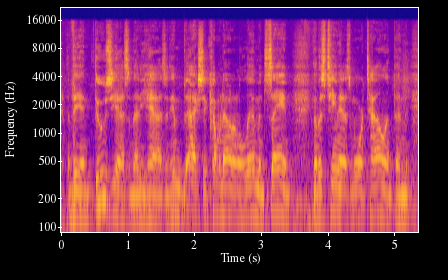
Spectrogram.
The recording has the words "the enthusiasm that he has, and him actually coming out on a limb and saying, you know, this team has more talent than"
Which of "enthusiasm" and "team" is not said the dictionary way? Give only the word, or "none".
none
